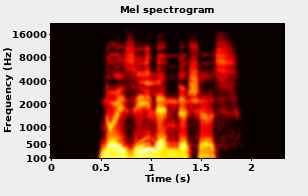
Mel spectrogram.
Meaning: strong/mixed nominative/accusative neuter singular of neuseeländisch
- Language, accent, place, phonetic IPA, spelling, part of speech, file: German, Germany, Berlin, [nɔɪ̯ˈzeːˌlɛndɪʃəs], neuseeländisches, adjective, De-neuseeländisches.ogg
